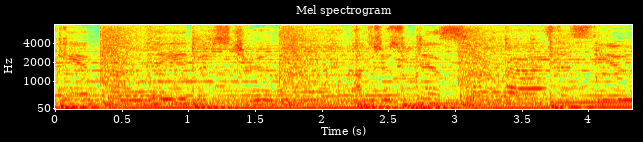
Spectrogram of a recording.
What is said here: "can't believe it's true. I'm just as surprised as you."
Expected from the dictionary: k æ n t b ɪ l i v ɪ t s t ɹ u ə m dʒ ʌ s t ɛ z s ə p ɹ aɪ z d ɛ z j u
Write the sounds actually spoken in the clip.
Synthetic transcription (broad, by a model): k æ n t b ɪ l i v ɪ t s t ɹ u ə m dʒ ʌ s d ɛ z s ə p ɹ aɪ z ɪ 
